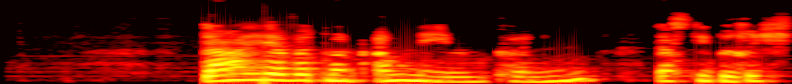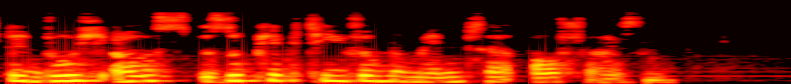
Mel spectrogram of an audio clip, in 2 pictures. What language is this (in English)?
German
